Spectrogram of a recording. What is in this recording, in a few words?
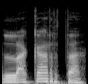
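the letter, Spanish, male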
